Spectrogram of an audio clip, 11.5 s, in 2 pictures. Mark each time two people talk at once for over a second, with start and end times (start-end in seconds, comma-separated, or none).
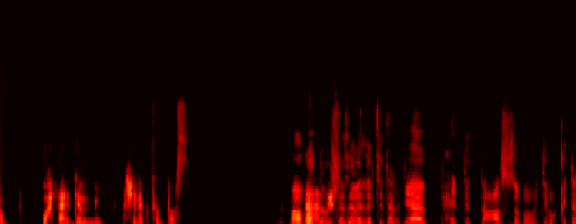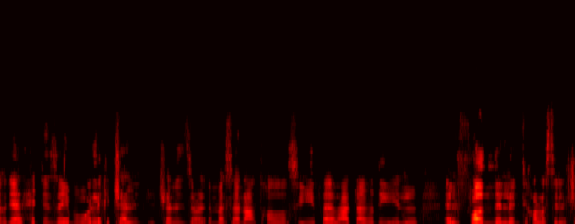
none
